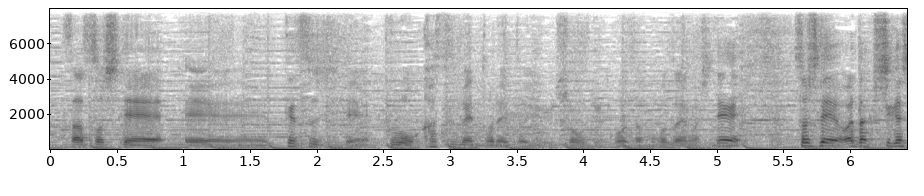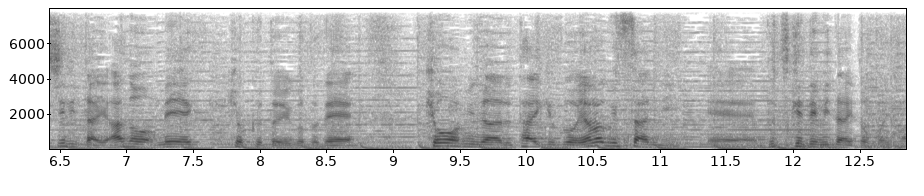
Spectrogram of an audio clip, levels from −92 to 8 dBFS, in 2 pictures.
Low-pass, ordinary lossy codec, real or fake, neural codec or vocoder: none; none; real; none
